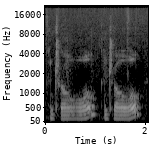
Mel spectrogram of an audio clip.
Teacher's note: So control, the stress is on the second syllable. So kun is short and troll is long, and this is vowel schwa.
